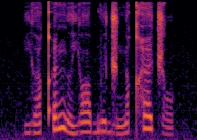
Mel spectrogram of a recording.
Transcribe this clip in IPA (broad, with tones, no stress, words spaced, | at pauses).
jəː˩˧qʼi˧˥ŋəː˩ jɒː˧bwʏ˧d͡ʒʏ˩nə˧˥ qʰe˥t͡ʃɔ˩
